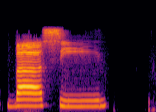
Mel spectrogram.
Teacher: की जो सिफात है उस पर भी हमको ध्यान रखना है यानी कि सीन में सीटी की आवाज होती है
